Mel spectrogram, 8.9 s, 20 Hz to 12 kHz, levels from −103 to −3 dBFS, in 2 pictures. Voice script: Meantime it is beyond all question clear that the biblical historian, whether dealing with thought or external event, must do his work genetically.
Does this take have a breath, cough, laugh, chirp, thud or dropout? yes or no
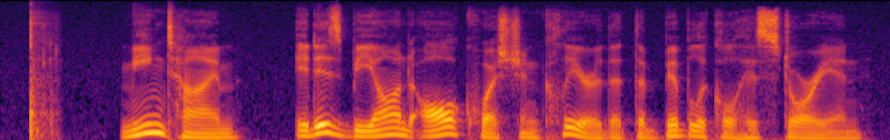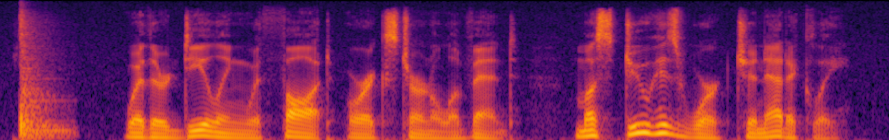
yes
